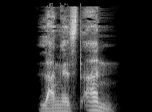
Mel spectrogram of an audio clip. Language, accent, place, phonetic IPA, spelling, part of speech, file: German, Germany, Berlin, [ˌlaŋəst ˈan], langest an, verb, De-langest an.ogg
- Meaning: second-person singular subjunctive I of anlangen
